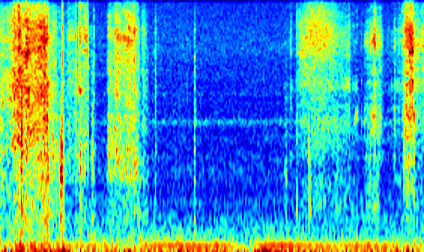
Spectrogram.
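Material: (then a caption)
Paper. Long nails slide and scratch across the pages of an open paper coloring book and turn them over. Bursts of bright, papery scraping rise and fall over a steady low hum. Softer quiet stretches fall between the page flips.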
